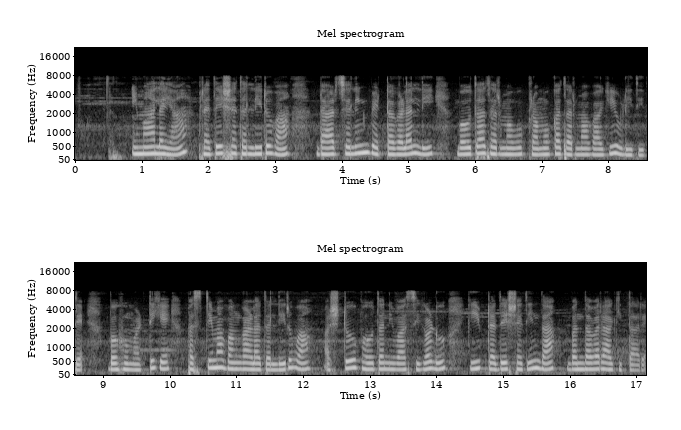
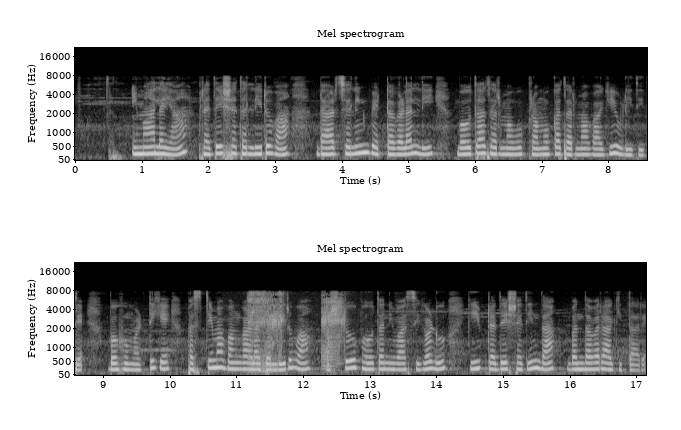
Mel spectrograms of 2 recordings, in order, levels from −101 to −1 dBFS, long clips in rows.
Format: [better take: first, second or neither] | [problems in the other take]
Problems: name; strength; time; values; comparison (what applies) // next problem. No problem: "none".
first | background sound (Fart); 8 dB below the speech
